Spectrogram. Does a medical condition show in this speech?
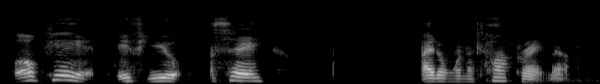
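Yes: cerebral palsy; wheelchair user.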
